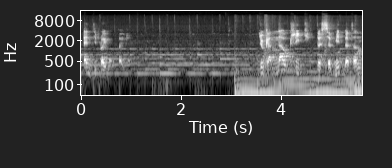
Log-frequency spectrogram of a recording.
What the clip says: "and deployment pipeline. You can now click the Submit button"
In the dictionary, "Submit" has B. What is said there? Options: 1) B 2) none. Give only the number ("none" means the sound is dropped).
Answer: 2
